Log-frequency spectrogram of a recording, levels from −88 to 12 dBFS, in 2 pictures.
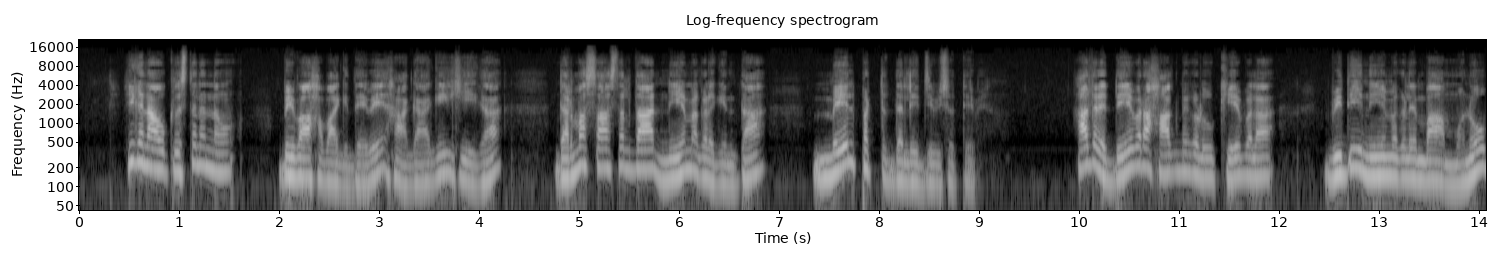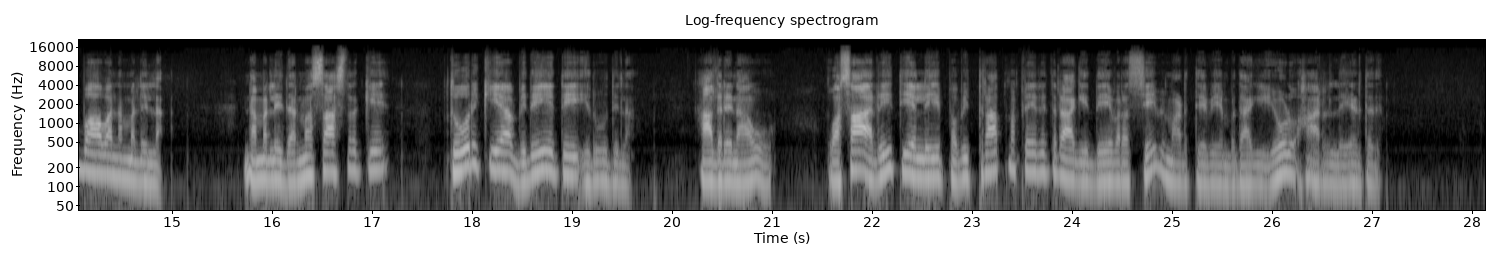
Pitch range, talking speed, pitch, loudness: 110-165 Hz, 75 wpm, 135 Hz, -24 LUFS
